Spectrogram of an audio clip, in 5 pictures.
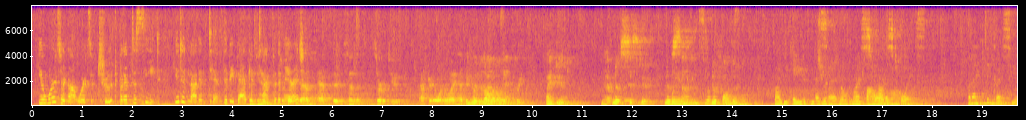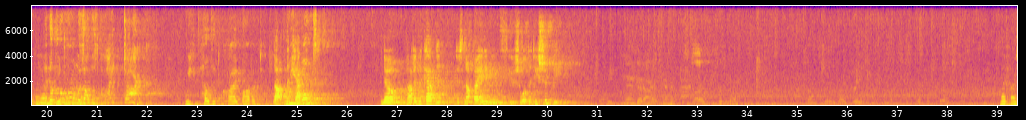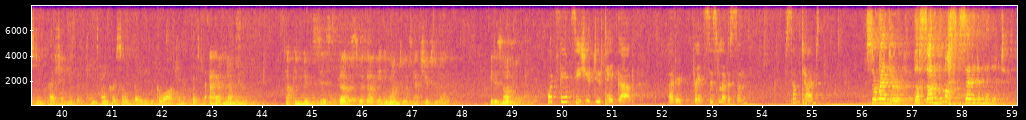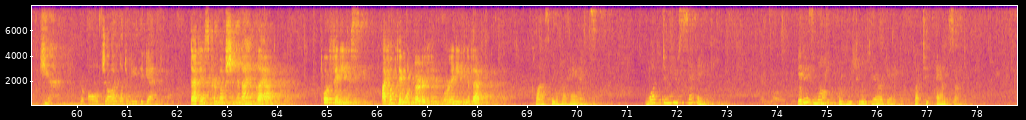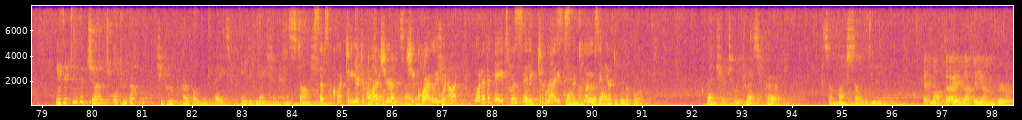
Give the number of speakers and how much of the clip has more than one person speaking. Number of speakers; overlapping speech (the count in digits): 9, about 22%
